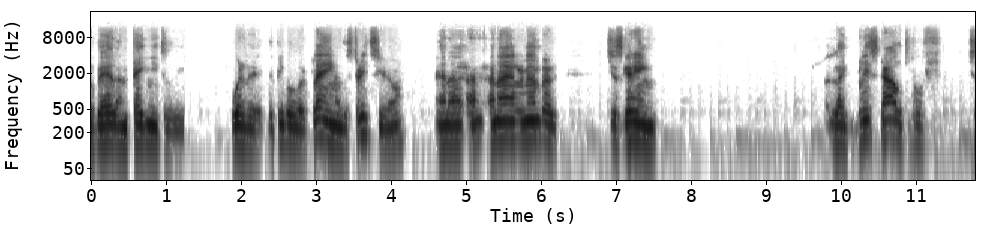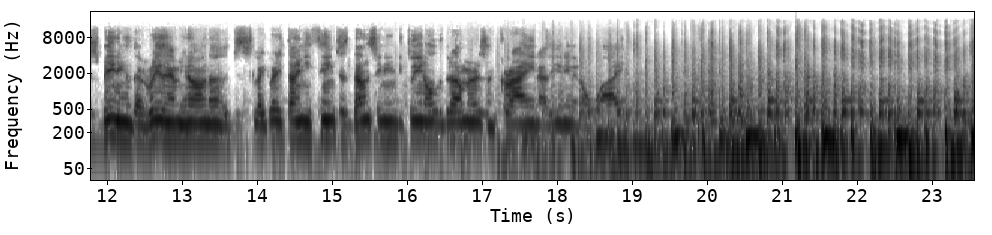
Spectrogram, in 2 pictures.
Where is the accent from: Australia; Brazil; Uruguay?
Uruguay; Montevideo; I was born in Montevideo in Uruguay, and in a neighborhood that was predominantly Black.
